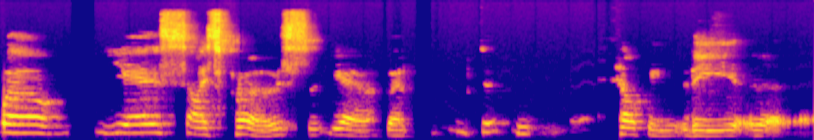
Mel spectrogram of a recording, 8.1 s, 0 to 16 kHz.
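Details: 65-year-old man with aphasia after a big stroke 10 years earlier, also unable to write or spell; real, not acted; aphasia.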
